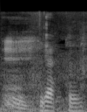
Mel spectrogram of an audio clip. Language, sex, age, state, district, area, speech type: Assamese, male, 60+, Assam, Udalguri, rural, spontaneous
